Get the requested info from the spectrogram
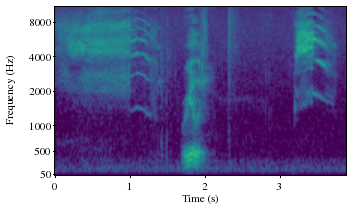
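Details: Young kittens, a litter found under a front porch, during play time; thin high mewing calls with falling harmonics at the start and again near the end, separated by a louder low thump and a man's voice.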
